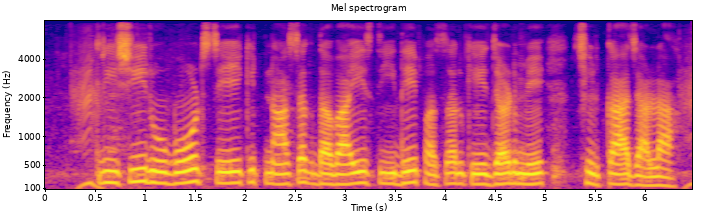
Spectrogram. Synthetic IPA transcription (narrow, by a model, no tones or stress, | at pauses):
kɾiʃiɾoːboːʈsekɪʈnaːsəkd̪əʋaːisiːd̪ʱepʰəsəlked͡ʒəɽ̤mẽt͡ʃʰɪɽkad͡ʒaːlaː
